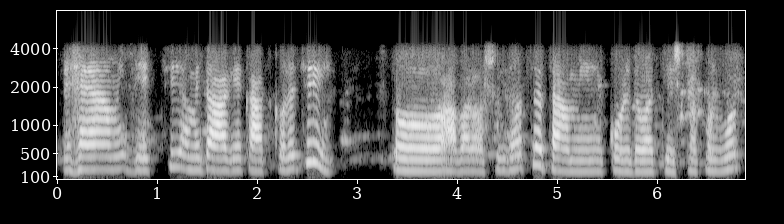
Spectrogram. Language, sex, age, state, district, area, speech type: Bengali, female, 30-45, West Bengal, Darjeeling, urban, conversation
